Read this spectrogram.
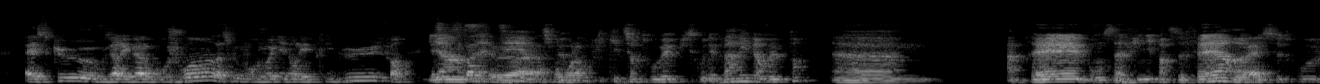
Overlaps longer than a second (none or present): present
